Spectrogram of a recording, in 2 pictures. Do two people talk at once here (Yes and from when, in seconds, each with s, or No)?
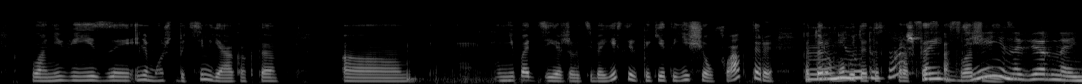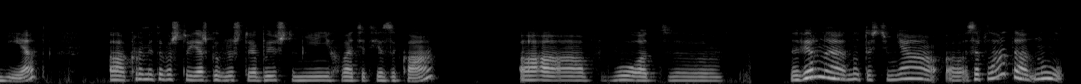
Yes, from 8.0 s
